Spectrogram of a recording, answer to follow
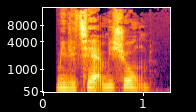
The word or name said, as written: militærmission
